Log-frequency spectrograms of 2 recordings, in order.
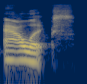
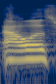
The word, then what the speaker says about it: Alice: my name wrong and she always calls me Alex instead of Alice or Alice and that's uh hilarious.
